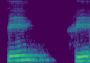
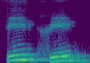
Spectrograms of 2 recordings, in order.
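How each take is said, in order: First: Said in the usual way. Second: फी, फी stretched very slowly, each syllable held; teacher drilling फी, फी slowly for students to copy; slow drawn-out drill. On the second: Shown as a demonstration. Teacher drilling students, very slow फी, फी. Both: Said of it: "teacher drills Greek letters slowly".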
